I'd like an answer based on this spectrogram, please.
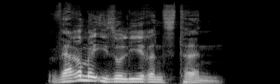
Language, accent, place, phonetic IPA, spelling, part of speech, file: German, Germany, Berlin, [ˈvɛʁməʔizoˌliːʁənt͡stn̩], wärmeisolierendsten, adjective, De-wärmeisolierendsten.ogg
- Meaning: 1. superlative degree of wärmeisolierend 2. inflection of wärmeisolierend: strong genitive masculine/neuter singular superlative degree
